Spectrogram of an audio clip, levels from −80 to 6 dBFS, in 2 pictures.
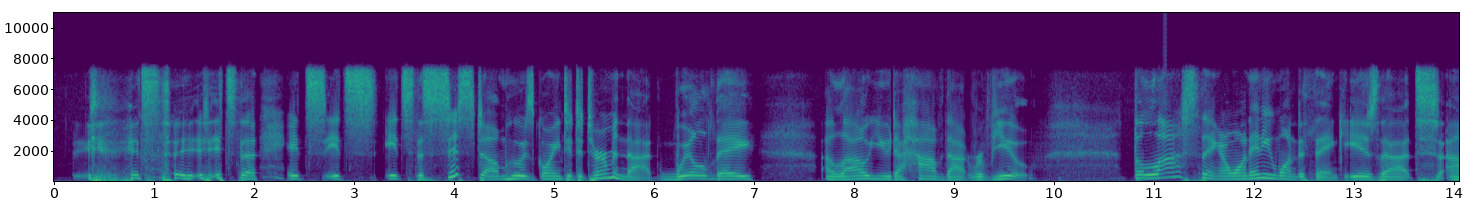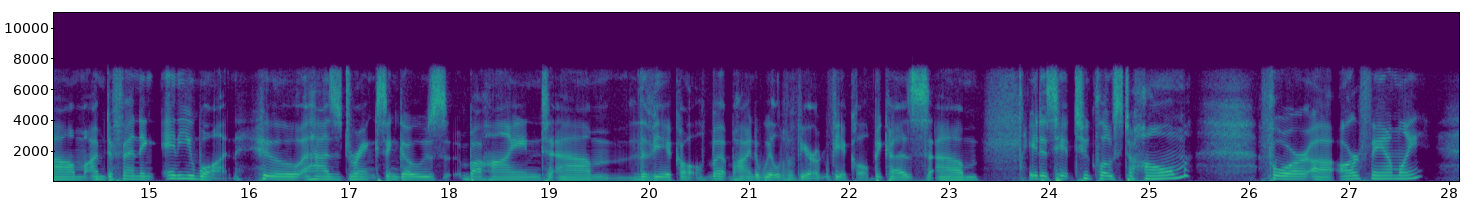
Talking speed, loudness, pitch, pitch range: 140 wpm, -25 LUFS, 180 Hz, 160-205 Hz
